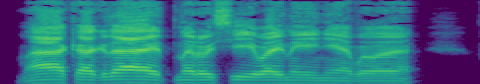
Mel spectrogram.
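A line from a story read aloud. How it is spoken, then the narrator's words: Dead man snorting. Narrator (Russian): фыркнул мертвец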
